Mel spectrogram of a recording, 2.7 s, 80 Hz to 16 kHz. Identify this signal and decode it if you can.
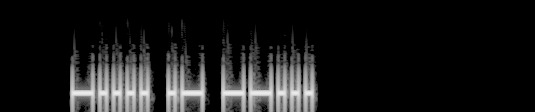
Morse code, heard as a keyed tone, about 34 wpm, 700 Hz. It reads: 6A7
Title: Common Cut Numbers - 3-Digit 35wpm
